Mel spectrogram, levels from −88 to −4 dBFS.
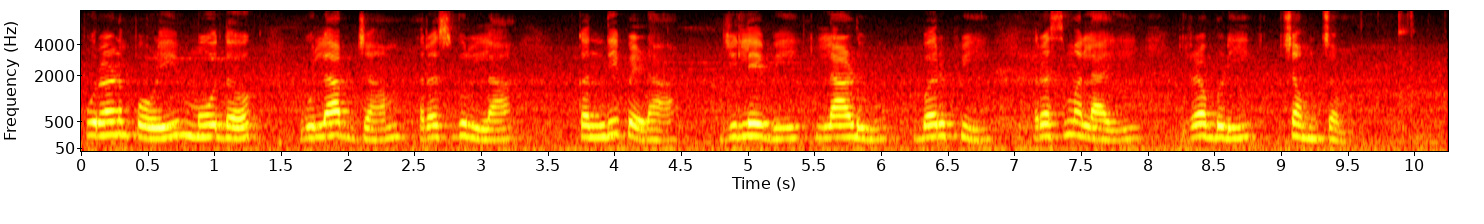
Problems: none marked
